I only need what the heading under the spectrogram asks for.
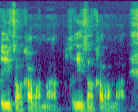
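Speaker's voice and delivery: put-on begging, pleading tone repeated again and again. Retelling begging a teacher not to call home: imitating own begging. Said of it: "I begged her not to call home".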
